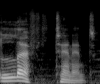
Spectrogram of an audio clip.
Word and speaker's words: Lieutenant: That's pronounced Left-Tenant, good sir.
